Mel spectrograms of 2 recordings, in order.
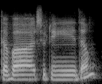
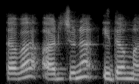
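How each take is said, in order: First: The words are merged into one continuous word. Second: The words are said apart as separate words. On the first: "ಕೂಡಿ ಹೇಳಿ" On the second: "ಇದನ್ನ ಬಿಡಿಸಿದಾಗ"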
